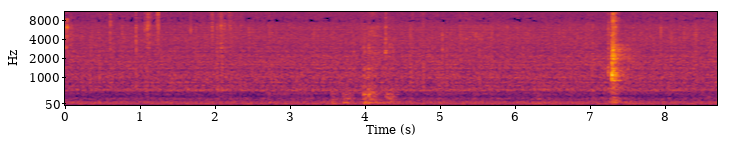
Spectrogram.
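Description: Vegetables frying in a pot with a low, steady sizzle while garlic cloves are squeezed through a hand-held garlic press over it. A few small clicks from the press, and one sharp clack near the end.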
